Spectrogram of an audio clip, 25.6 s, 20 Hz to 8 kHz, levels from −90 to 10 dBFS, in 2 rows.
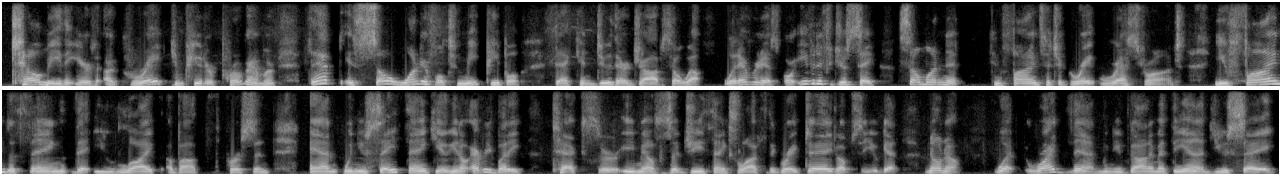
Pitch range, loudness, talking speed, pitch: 140-185 Hz, -20 LUFS, 210 wpm, 160 Hz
